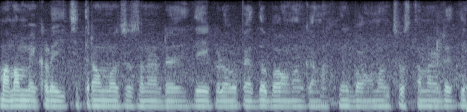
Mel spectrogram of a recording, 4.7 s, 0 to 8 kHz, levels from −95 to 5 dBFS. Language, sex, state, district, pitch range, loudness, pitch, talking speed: Telugu, male, Andhra Pradesh, Krishna, 105-110 Hz, -22 LUFS, 105 Hz, 180 wpm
